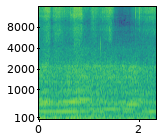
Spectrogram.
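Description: A steady mechanical hum holding several fixed pitches, with a low rumble underneath.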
